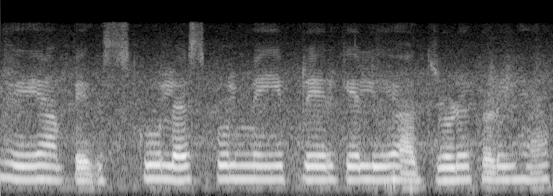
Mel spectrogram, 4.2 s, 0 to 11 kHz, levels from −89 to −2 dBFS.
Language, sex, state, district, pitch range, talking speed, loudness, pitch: Hindi, female, Haryana, Rohtak, 180-195 Hz, 215 wpm, -15 LUFS, 190 Hz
